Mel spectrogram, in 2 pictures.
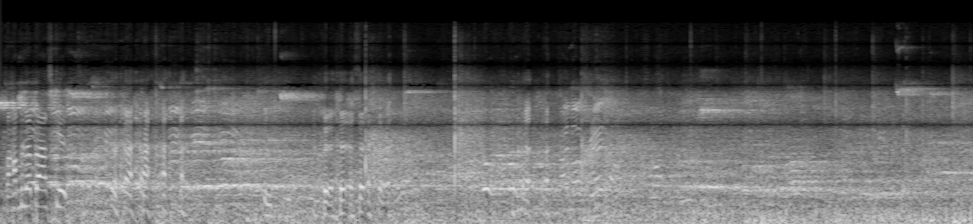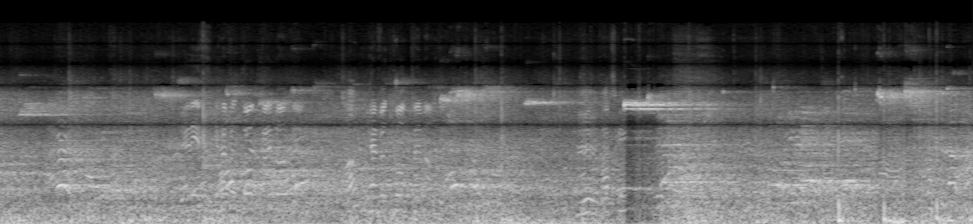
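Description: Sneakers squeak on a wooden court, echoing in a large gym.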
